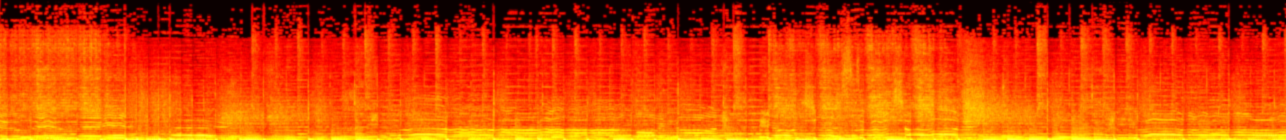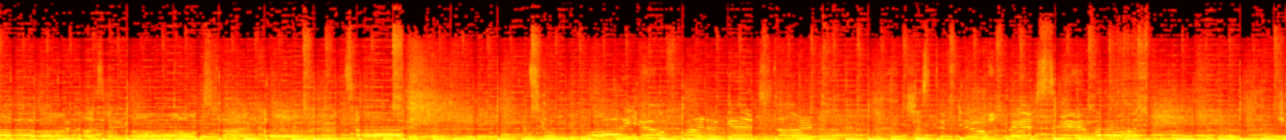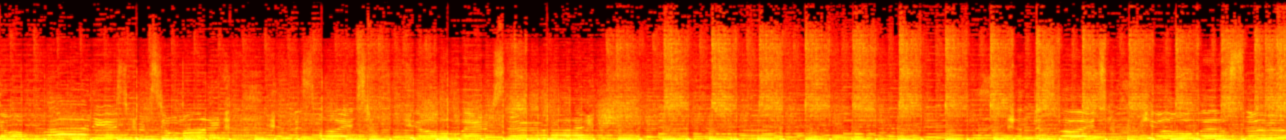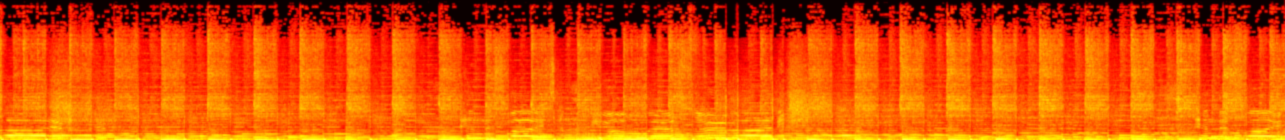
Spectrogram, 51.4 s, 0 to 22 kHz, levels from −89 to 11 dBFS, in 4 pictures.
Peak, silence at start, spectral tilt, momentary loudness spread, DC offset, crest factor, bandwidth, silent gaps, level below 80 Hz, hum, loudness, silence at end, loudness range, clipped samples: 0 dBFS; 0 s; -4.5 dB/octave; 3 LU; 2%; 12 dB; over 20 kHz; none; -20 dBFS; none; -12 LUFS; 0 s; 2 LU; under 0.1%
